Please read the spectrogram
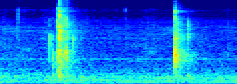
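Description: A metal spoon clicking twice against the inside of a stainless steel mixer jar while scraping out thick ground paste, the two light knocks about a second apart.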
